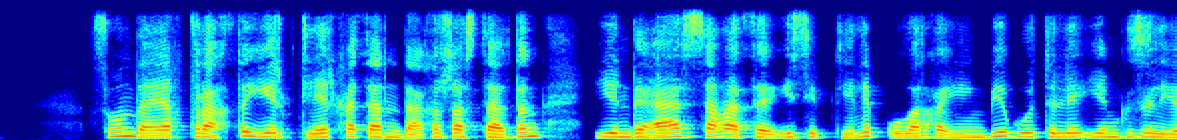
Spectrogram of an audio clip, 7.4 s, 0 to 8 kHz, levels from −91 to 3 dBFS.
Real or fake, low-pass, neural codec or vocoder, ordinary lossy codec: fake; 7.2 kHz; codec, 16 kHz, 1 kbps, X-Codec, WavLM features, trained on Multilingual LibriSpeech; none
